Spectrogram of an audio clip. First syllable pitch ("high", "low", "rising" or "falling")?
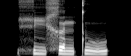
low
